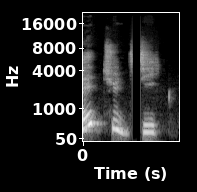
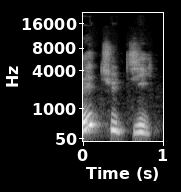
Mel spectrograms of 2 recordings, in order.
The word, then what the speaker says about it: étudie: com isso daqui, porque, embora tenha o E no final ali, a gente não pronuncia esse E.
